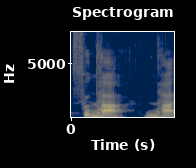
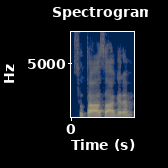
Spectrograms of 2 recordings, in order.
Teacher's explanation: ശ്രദ്ധിക്കേണ്ടത് സുധാ ധ ശ്രദ്ധിക്കണം ഇവിടെ മഹാപ്രാണനാണ് അല്ലെങ്കിൽ ഘോഷ ശബ്ദമാണ് ഉപയോഗിച്ചിട്ടുള്ളത്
